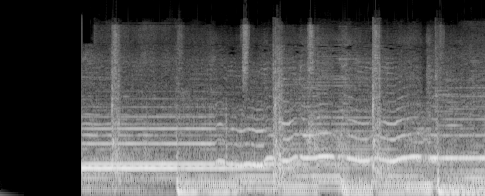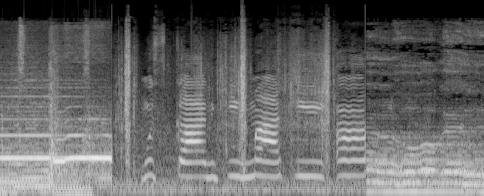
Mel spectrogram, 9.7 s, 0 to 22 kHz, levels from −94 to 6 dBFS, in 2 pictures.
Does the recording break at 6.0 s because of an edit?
yes; 1 cut; at 6.0 s

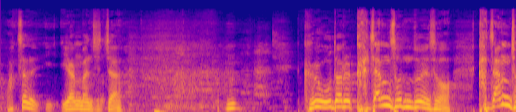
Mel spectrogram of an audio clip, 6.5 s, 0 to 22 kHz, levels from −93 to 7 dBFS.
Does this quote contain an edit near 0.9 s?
no; 0 cuts

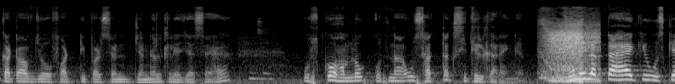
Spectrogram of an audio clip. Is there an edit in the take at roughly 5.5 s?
yes; 1 cut; at 5.5 s

